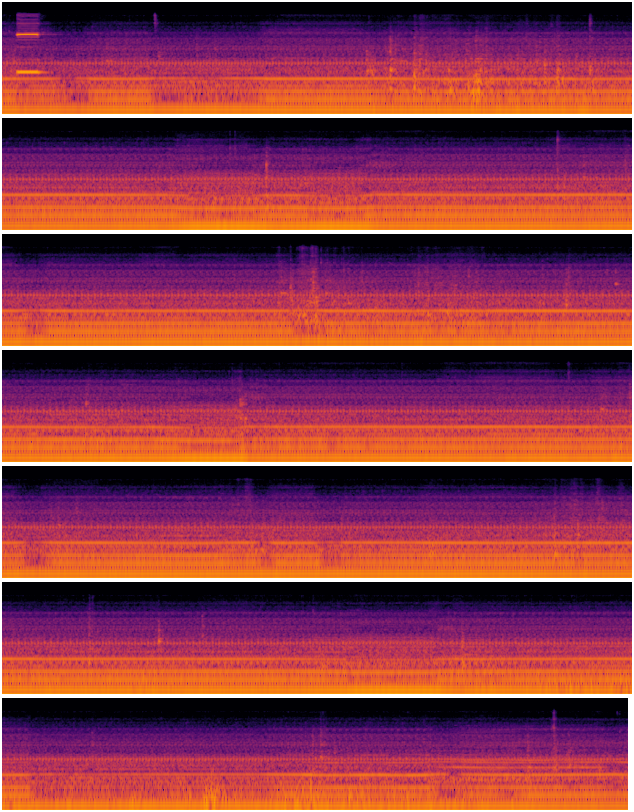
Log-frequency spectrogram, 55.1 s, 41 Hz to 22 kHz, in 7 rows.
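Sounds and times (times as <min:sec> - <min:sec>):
diesel engine running: 0:00.0 - 0:55.0
digger bucket clunks: 0:04.4 - 0:07.6, 0:19.0 - 0:23.8, 0:38.0 - 0:42.6, 0:50.8 - 0:55.0.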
